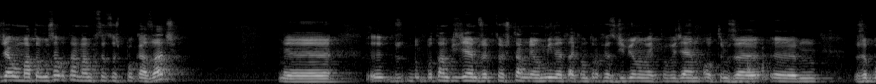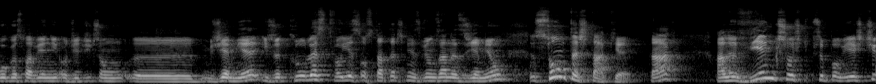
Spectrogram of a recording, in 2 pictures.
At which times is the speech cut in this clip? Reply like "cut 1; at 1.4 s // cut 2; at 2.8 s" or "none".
cut 1; at 14.1 s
